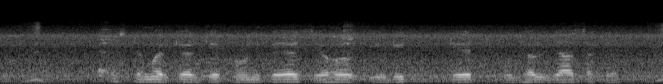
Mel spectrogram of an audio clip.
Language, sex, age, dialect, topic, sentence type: Maithili, male, 18-24, Bajjika, banking, statement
